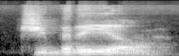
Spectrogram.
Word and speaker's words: Jibril: that there's a demonstration we say in english gabriel but in arabic it's pronounced jibril it ends with the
